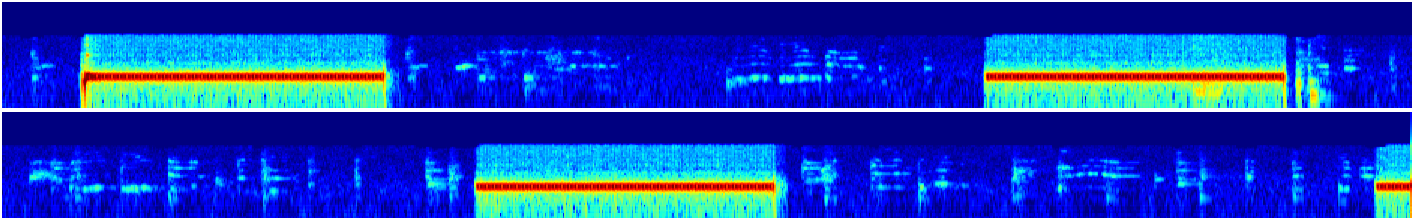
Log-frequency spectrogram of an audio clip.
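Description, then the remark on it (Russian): A telephone line tone on hold during a call to the company Vitupoekt sounds in steady, mid-low pitched beeps about two seconds long, separated by roughly four-second silences, repeating three times before a fourth begins. No one speaks. “Наберите внутренний номер сотрудника или дождитесь ответ секретаря.”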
